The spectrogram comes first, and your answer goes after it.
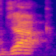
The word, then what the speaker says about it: JAKQ: I know you think Jock is spelled another way, but no, we pronounce Jock and spell Jock JAKQ.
